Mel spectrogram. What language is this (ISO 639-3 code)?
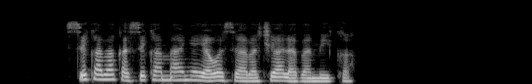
lug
